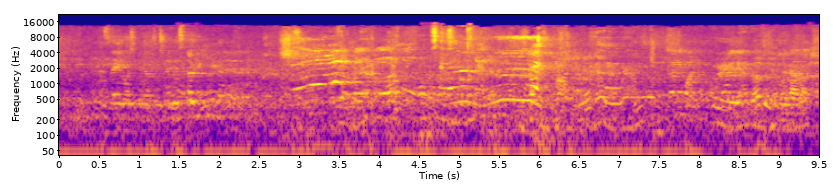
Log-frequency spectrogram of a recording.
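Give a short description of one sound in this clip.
Spectators chatter nearby in a large echoing gym.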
